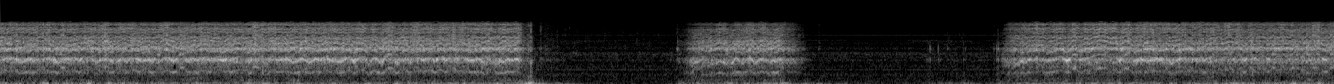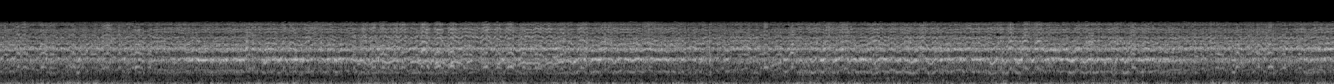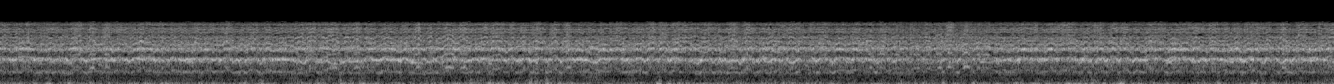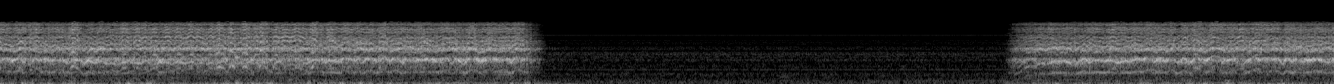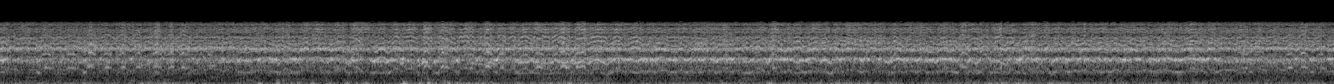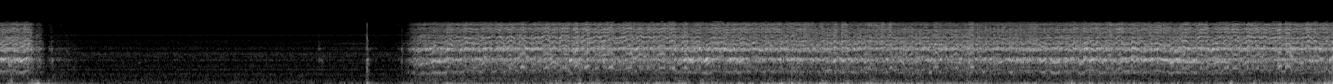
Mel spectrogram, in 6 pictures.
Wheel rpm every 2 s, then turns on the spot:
170, 160, 110, 60, 10, 120, 160, 160, 170, 160, 160, 170, 160, 170, 160, 170, 160, 160, 160, 160, 150, 160, 120, 0, 0, 120, 160, 160, 160, 160, 160, 160, 160, 100, 0, 70, 160, 160, 160, 160.
none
